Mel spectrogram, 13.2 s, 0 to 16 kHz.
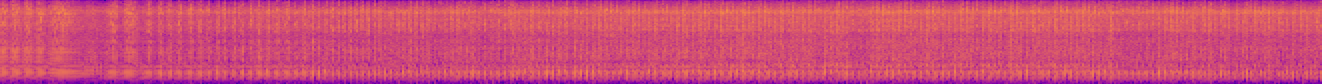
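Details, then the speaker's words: Saito FA-56 four-stroke glow model engine on its first run after cleaning and bearing replacement, with a 12x6 prop, OS F plug and 5% fuel: steady high buzz at even revs with no misses, running smoothly during tuning. "As you can see, it runs like a champ."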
